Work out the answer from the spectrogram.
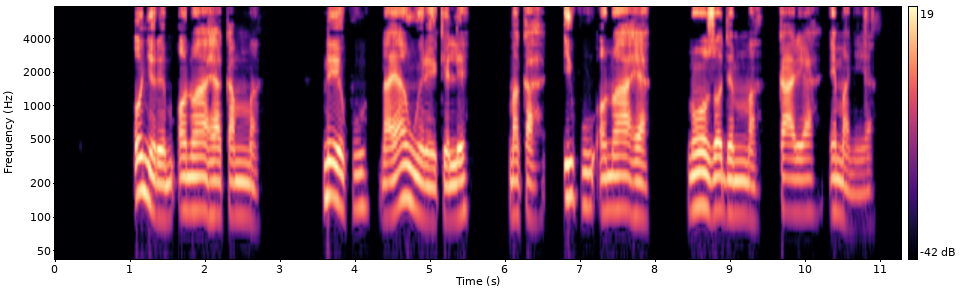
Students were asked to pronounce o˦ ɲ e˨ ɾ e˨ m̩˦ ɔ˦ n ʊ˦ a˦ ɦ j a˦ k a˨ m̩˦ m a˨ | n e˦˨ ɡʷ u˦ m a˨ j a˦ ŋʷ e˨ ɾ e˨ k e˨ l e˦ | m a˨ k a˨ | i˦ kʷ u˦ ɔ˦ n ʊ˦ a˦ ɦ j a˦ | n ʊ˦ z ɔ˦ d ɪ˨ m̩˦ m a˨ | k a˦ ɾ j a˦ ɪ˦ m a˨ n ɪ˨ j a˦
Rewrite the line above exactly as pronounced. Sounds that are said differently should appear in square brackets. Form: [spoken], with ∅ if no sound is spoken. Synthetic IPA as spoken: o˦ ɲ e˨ ɾ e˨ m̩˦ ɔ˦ n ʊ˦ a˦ ɦ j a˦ k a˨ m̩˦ m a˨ | n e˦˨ [kʷ] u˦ [n] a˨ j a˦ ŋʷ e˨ ɾ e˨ k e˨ l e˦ | m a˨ k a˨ | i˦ kʷ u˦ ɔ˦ n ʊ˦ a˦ ɦ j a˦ | n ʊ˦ z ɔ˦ d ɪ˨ m̩˦ m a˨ | k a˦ ɾ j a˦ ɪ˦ m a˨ [ɲ] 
